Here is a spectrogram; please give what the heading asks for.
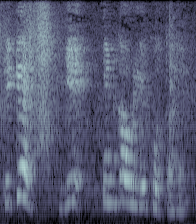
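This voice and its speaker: A woman teaching a grammar lesson to a school class, scolding and coaxing quiet pupils to answer. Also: high-pitched, expressive, moderate pace. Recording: echoey classroom with faint noise.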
